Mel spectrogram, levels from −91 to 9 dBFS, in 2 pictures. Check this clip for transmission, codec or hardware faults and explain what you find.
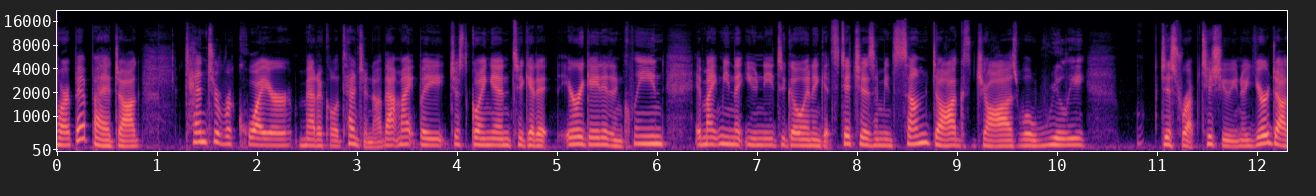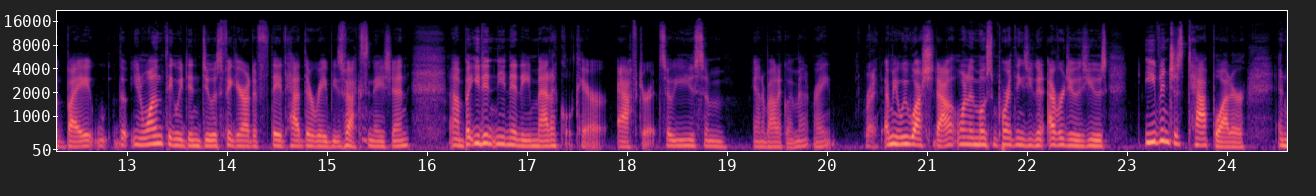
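No faults detected here.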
